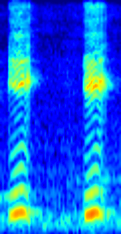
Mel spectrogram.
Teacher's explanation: तालु स्थान में कोई स्पर्श नहीं हो रहा। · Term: विवृत प्रयत्न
